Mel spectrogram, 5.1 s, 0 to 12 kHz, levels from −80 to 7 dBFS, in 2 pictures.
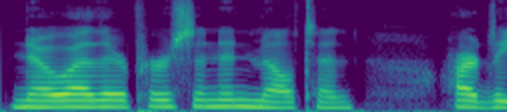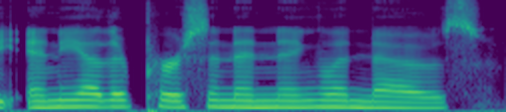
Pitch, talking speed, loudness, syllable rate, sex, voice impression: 180 Hz, 130 wpm, -17 LUFS, 4.6 syllables/s, female, very feminine, very adult-like, thin, tensed, slightly weak, dark, soft, clear, slightly fluent, slightly raspy, cool, slightly intellectual, slightly refreshing, slightly sincere, very calm, friendly, slightly reassuring, unique, elegant, slightly wild, very sweet, slightly lively, kind, modest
